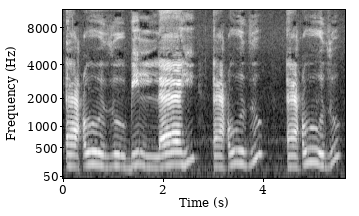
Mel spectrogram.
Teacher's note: حمزہ جو ہے یہ ہمارا فار تھروٹ سے نکلے گا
